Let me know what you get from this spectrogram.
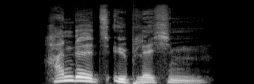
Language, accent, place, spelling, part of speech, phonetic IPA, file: German, Germany, Berlin, handelsüblichem, adjective, [ˈhandl̩sˌʔyːplɪçm̩], De-handelsüblichem.ogg
- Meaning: strong dative masculine/neuter singular of handelsüblich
